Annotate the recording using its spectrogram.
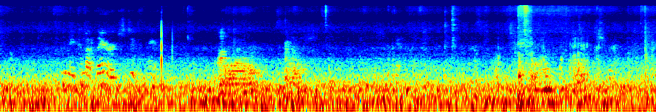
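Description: A woman speaks at a distance in a room that echoes.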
